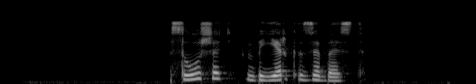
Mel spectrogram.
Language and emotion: Russian, neutral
